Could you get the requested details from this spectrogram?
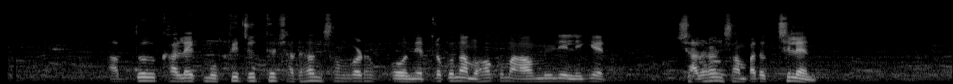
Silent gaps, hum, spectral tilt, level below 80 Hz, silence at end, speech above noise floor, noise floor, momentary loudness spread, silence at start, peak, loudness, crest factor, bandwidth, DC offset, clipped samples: none; none; -4 dB/octave; -88 dBFS; 0 s; 24 dB; -56 dBFS; 14 LU; 0.1 s; -12 dBFS; -33 LUFS; 22 dB; 11.5 kHz; under 0.1%; under 0.1%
